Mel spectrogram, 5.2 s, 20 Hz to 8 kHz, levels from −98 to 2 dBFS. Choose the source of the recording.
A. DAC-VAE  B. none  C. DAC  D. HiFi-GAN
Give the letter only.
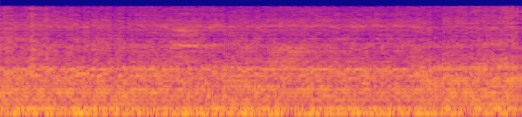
D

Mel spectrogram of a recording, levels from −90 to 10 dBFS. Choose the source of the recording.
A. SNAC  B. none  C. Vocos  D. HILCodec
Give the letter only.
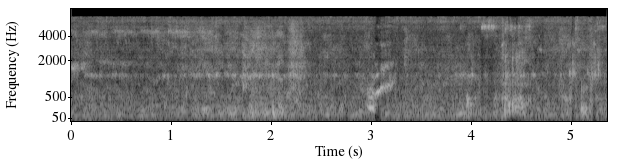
D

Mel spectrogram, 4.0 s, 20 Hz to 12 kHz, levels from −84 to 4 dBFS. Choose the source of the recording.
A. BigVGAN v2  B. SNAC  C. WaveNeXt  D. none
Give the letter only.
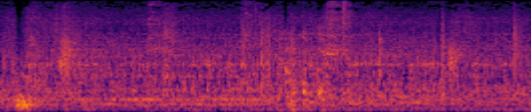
A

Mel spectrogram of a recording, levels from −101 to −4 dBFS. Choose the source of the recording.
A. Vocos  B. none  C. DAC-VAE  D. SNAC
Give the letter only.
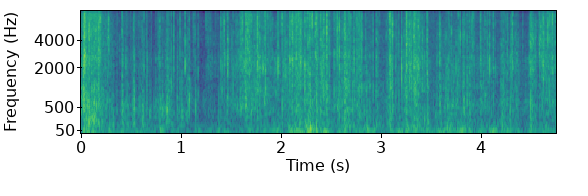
A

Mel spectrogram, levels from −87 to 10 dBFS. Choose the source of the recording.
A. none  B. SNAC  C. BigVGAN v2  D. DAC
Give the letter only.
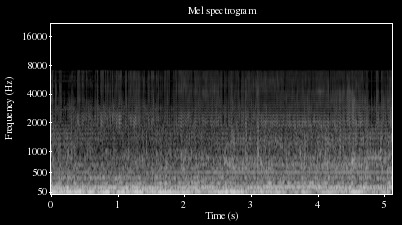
C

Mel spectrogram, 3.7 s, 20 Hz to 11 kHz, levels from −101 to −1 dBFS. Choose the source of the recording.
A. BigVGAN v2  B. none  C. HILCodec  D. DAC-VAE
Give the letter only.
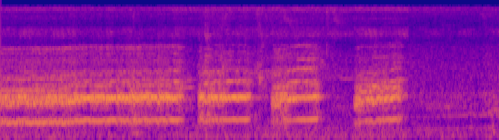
B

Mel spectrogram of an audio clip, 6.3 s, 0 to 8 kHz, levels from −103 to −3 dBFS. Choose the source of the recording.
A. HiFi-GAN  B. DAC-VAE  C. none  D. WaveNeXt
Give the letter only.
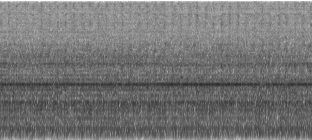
A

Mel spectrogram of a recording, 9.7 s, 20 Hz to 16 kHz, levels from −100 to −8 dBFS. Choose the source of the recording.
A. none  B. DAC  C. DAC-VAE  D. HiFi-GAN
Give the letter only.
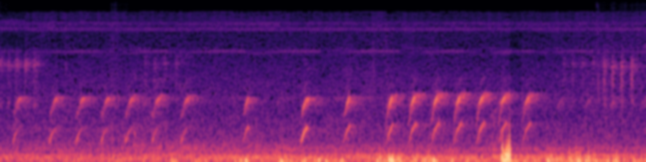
A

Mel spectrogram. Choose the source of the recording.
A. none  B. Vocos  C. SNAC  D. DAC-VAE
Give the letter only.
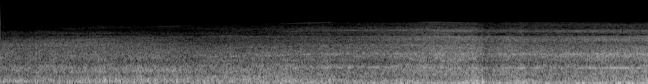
A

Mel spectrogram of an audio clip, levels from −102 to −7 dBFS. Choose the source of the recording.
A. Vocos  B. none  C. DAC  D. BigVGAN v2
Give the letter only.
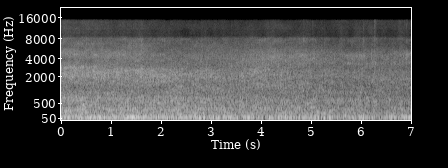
C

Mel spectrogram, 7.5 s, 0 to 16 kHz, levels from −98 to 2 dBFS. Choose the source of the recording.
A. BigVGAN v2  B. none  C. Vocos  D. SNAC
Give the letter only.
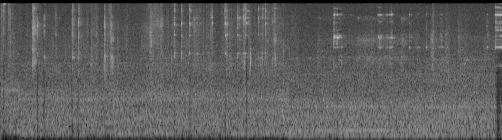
B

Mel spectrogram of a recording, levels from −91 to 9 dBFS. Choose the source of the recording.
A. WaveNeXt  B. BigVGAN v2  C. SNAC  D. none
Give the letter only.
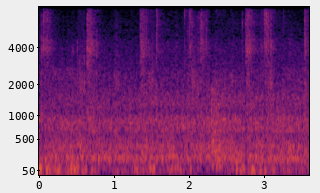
D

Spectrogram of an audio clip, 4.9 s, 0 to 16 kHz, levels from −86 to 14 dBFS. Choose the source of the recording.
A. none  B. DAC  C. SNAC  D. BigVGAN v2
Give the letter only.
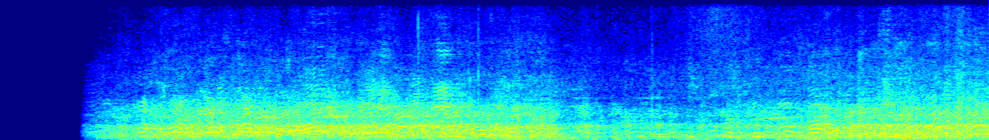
A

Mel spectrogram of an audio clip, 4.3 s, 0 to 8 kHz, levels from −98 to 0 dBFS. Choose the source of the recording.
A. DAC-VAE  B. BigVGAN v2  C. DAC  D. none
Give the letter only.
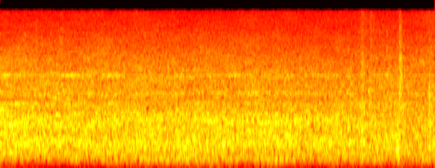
C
